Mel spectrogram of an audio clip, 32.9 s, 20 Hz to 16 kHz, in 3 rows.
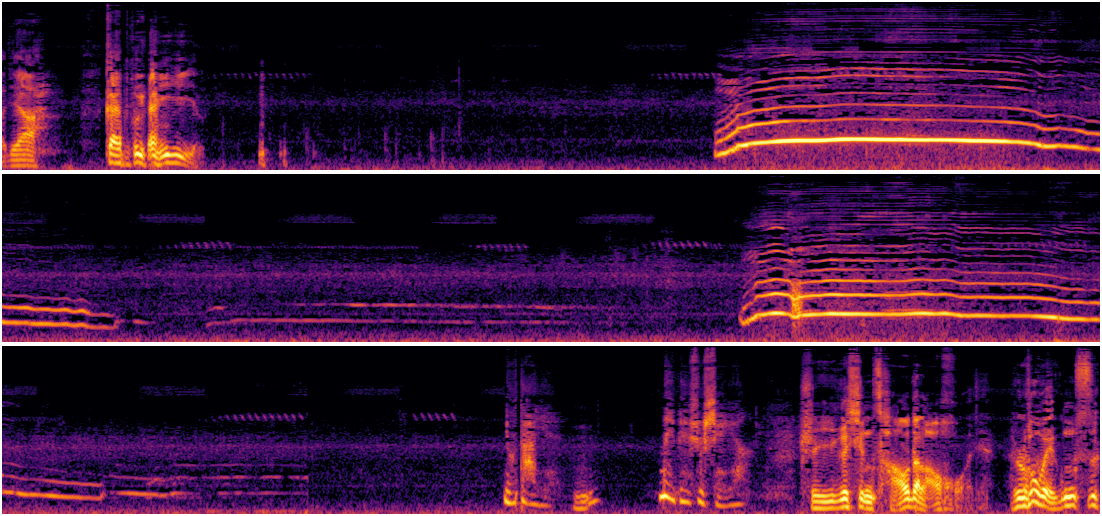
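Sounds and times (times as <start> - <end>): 
speech: 0.1 - 2.0, 2.6 - 2.8, 7.1 - 8.0, 28.9 - 32.9
person imitating a wolf howl: 7.1 - 16.8, 18.4 - 25.1.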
